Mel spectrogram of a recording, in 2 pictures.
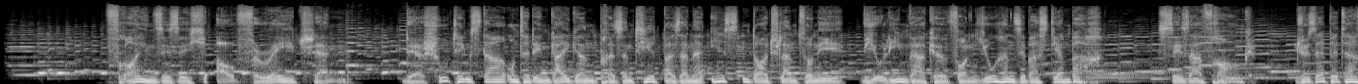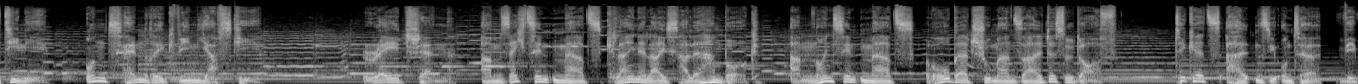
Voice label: Radiowerbung; DEAG

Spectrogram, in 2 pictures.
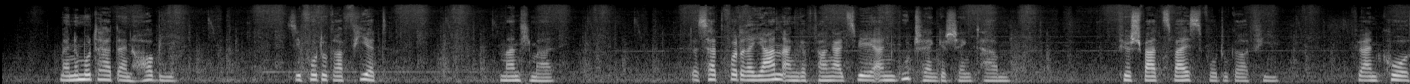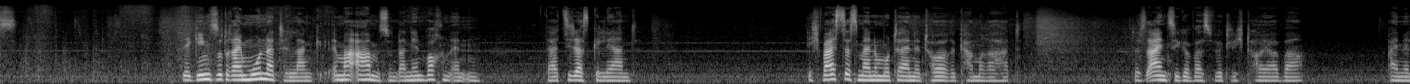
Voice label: offsprecher

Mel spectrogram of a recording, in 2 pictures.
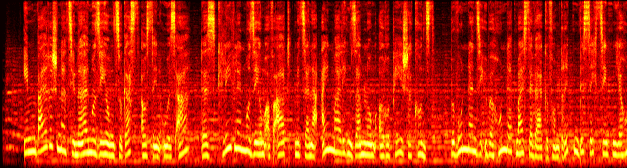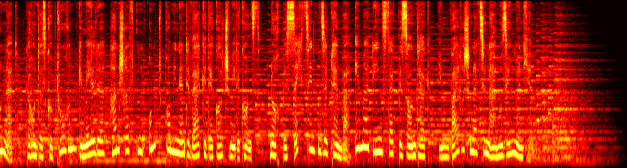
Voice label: Radiowerbung

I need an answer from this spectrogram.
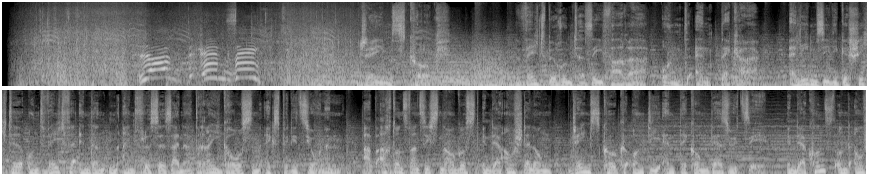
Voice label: Radiowerbung; James Cook

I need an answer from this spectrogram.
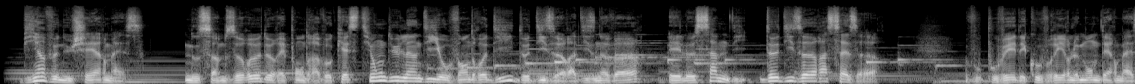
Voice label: Warteschleife; Hermes

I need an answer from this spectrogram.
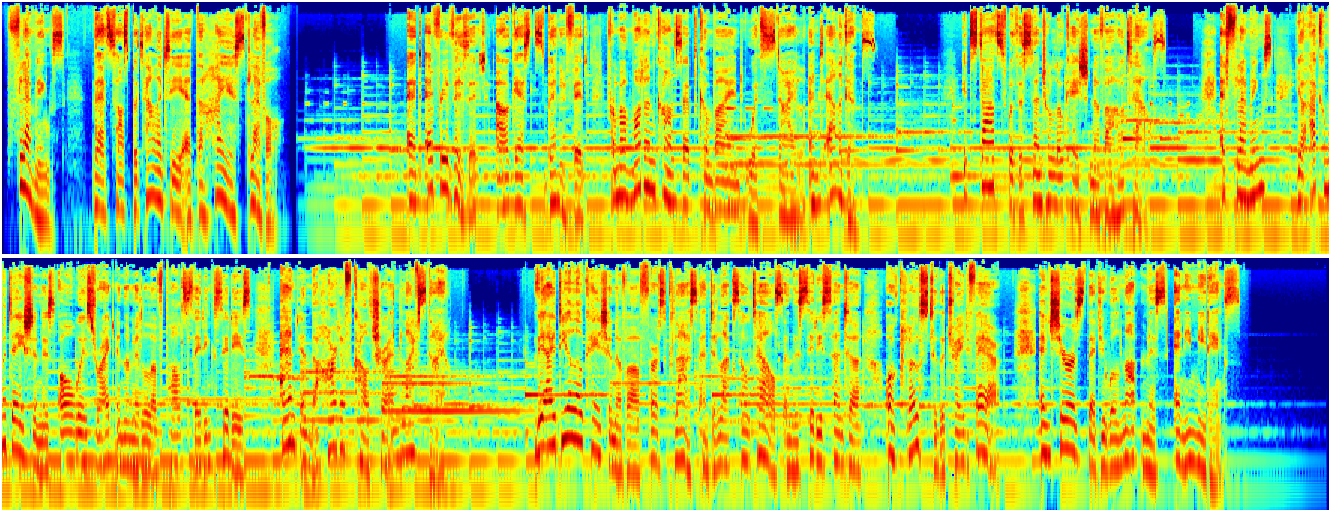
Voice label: Imagefilm englisch

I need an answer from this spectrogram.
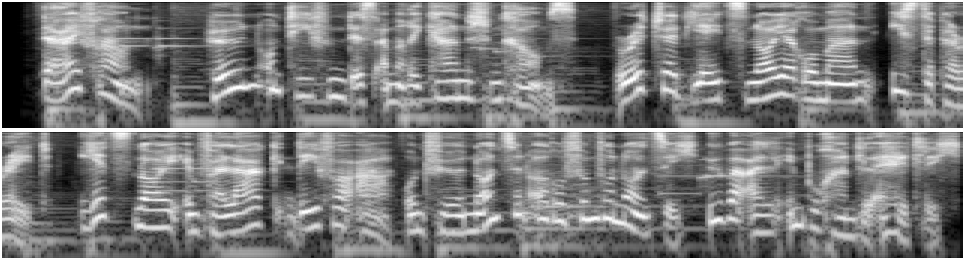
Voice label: Radiowerbung; Buch

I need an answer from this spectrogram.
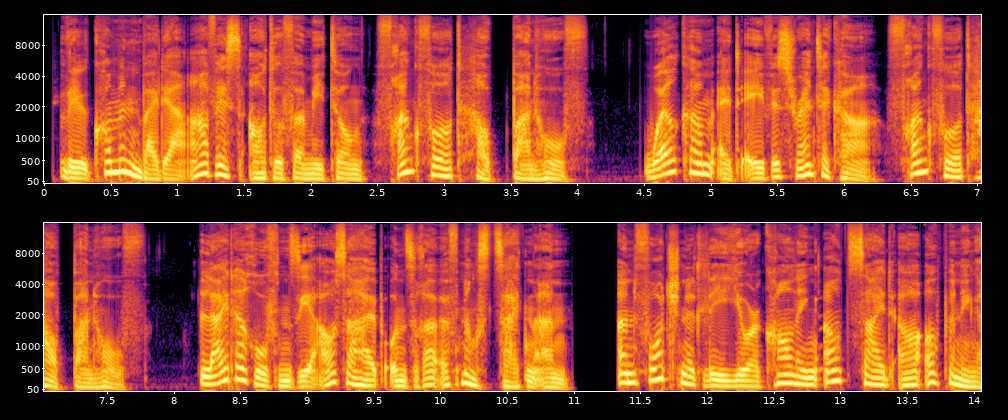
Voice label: Wareschleife DE

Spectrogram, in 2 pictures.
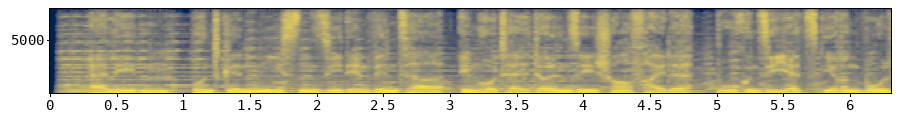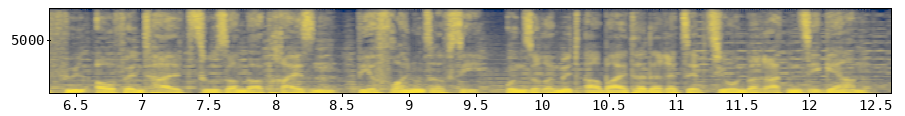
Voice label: Radiowerbung

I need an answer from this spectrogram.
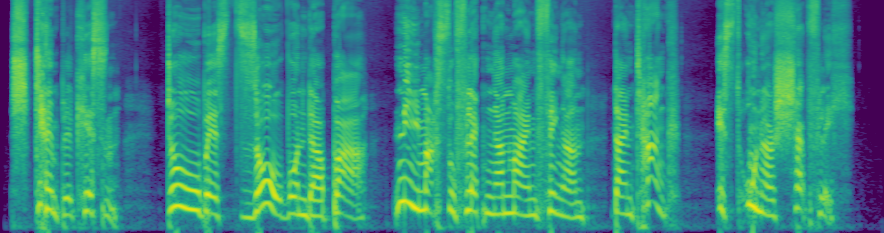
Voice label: aggressiv

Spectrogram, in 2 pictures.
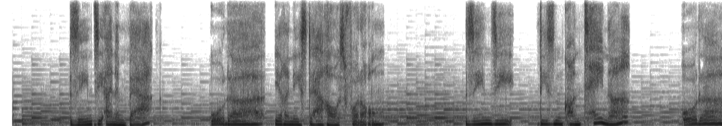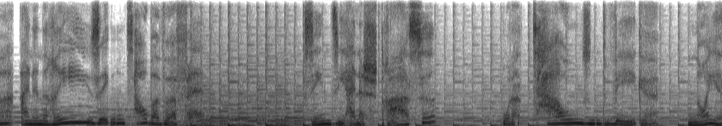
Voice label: Werbung

